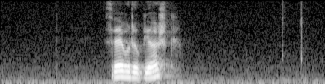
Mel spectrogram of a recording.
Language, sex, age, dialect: Faroese, female, 36-60, Suðurstreymoy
